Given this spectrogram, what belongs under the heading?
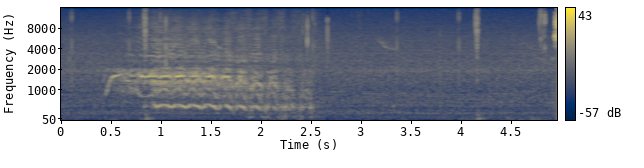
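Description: A horse whinnies in the Horse Life video game, a loud rising-then-wavering neigh lasting about two seconds, followed by faint clicks and quiet background.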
